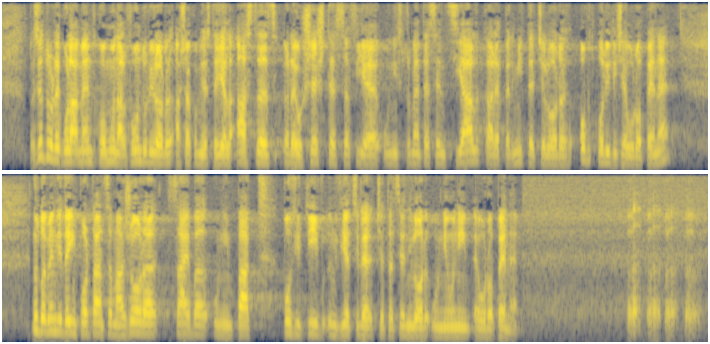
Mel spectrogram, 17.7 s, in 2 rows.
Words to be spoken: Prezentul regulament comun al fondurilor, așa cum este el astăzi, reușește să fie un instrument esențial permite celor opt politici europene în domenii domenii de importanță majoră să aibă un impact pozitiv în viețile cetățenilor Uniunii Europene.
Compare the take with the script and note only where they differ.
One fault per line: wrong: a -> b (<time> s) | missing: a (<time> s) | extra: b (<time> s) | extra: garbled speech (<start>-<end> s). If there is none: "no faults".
extra: care (6.0 s)
missing: domenii (9.6 s)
